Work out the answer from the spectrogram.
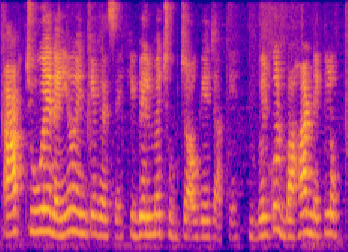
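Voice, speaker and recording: A woman's voice: medium pitch, fairly even intonation, moderate pace, soft background music. A woman doing a tarot reading, urging viewers in a direct, motivational way. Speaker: tarot reader.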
